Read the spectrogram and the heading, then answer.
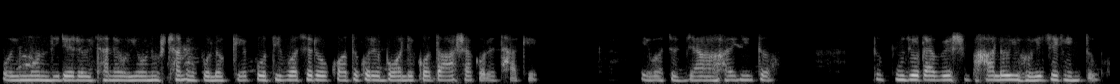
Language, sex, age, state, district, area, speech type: Bengali, female, 45-60, West Bengal, Dakshin Dinajpur, urban, conversation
